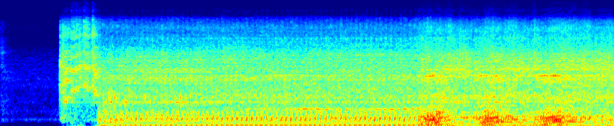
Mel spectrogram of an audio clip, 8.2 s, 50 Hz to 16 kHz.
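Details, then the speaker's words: 2008 Arctic Cat 650 XT, sat three years with a new starter fitted, first start from a glovebox button: silence, then it catches instantly and settles into an even, steady idle with no misses or knocks; normal start and idle. "but to my surprise check this out guys she starts right up first start with my button in the glove"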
